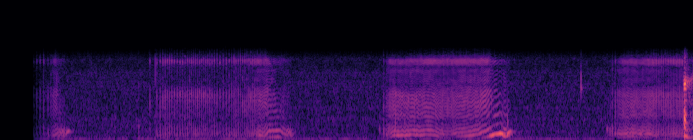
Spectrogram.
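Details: Strange new noise from a girl sleeping in her swing: repeated rattling, buzzing breath noises in slow cycles; "snoring".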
